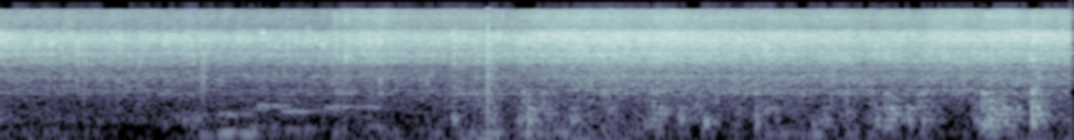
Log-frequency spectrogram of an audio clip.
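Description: Chopped onion frying in a pan after garlic, a steady close sizzle with bright hiss and occasional stirring scrapes, no talk over it.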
